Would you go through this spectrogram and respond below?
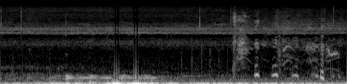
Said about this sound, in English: It sounds like an airplane flying over, but it's actually our fire. Yeah. So we're burning axe handles.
